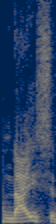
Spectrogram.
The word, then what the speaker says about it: Nice: It's spelled nice, and people are like, oh, it's nice. It's Nice, right? So it's Nice.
